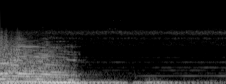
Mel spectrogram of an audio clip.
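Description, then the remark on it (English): A single enormous, deep roar from a huge, furry beast that has leapt over a wagon and run off into the forest, loud, bursting out for under a second before fading into a low rumbling tail. No one speaks. “you see a huge, furry, silhouetted figure leap over top of your wagon and run off into the forest, followed by an enormous roar as you lose consciousness.”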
